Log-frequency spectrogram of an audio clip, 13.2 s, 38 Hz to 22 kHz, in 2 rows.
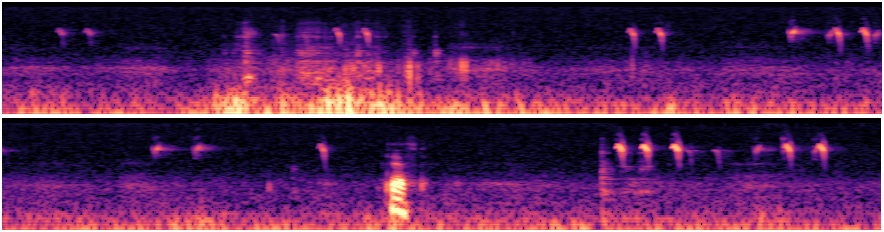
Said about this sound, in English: Pointed at one of them. I think they're type 3s. Here's the other bird. Caught one of them.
